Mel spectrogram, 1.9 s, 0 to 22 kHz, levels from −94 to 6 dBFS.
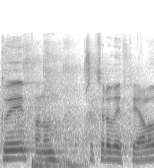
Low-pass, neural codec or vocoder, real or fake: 10.8 kHz; none; real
